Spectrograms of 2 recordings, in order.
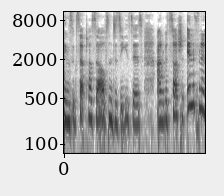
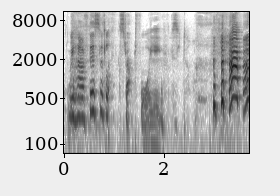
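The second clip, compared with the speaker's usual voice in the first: whispering; 3 semitones higher, 3 dB louder, slower than usual. Real, not acted. Whispered intro to the reading.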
